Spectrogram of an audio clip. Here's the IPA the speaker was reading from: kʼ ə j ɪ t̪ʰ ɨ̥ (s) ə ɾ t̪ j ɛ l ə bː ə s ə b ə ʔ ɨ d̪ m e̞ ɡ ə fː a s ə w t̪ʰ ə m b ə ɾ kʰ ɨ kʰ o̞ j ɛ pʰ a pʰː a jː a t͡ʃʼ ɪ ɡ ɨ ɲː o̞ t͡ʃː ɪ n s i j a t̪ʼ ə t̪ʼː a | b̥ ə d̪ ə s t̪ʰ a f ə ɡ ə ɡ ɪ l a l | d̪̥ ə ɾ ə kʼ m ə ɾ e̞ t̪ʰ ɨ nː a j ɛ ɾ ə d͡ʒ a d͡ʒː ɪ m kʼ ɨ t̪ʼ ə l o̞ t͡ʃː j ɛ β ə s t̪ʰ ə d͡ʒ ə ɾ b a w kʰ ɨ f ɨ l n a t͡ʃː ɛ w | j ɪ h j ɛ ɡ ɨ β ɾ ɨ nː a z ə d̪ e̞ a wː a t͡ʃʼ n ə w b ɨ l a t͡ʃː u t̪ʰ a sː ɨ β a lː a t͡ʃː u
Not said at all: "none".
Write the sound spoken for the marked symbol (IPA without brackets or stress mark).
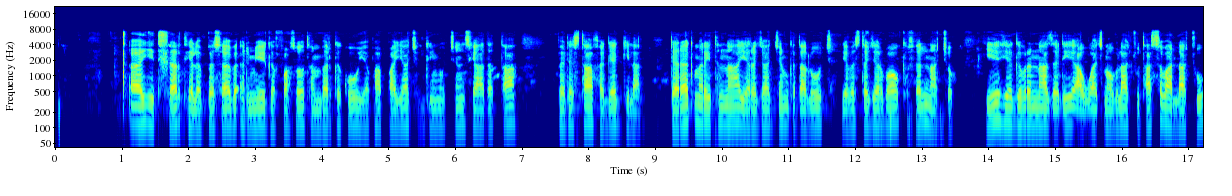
ʃ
